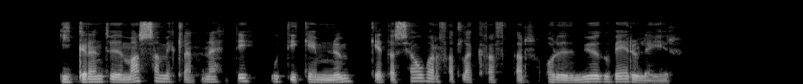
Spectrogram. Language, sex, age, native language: Icelandic, male, 18-19, Icelandic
